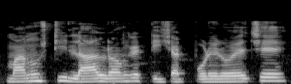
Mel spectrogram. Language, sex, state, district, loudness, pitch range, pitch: Bengali, male, West Bengal, Alipurduar, -15 LUFS, 130-155 Hz, 140 Hz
